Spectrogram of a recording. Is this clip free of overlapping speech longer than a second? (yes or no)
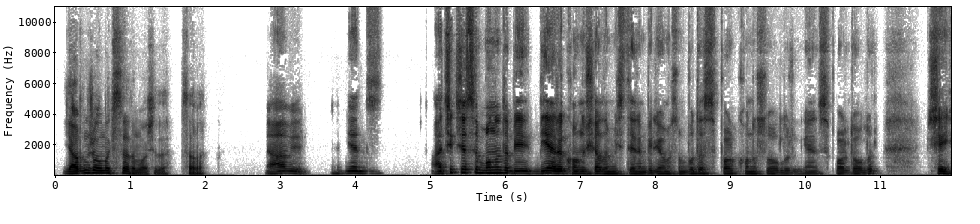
yes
